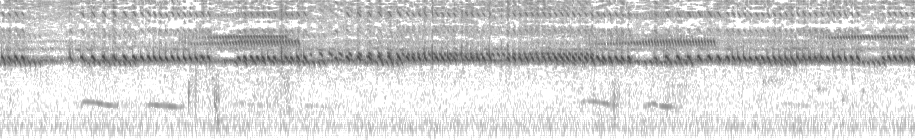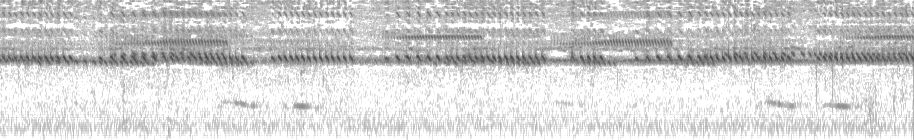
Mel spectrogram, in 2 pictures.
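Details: On Aroha Island, New Zealand, an evening cricket chorus buzzes in continuous high rapid pulses, several callers overlapping, while a quiet double-note descending whistle returns roughly every four seconds.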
